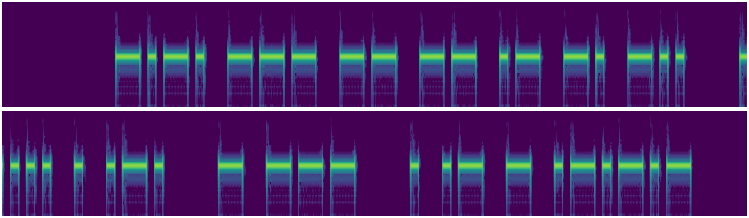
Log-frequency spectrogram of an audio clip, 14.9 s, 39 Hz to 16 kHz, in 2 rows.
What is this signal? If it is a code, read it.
Morse code, heard as a keyed tone, about 15 wpm, 700 Hz. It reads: COMMAND HER TO EAT.
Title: Sentences from Top 1600 Words 15wpm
